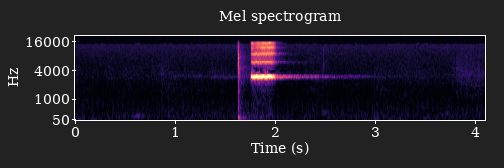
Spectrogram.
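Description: A soft-tip dart strikes an electronic dartboard with a sharp click, followed at once by the board's loud, high electronic beep, which fades out over about a second, registering a single 15.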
